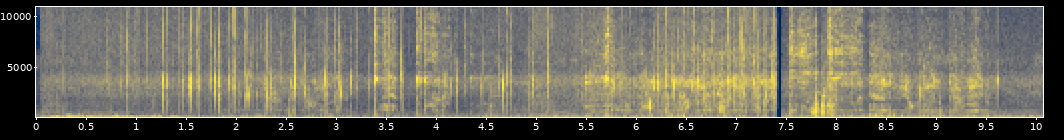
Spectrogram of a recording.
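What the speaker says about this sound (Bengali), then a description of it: "তেলের উপর দিয়ে দেবো জিরে আর কালো জিরে" Cumin and black cumin seeds crackle and pop as they sizzle in hot oil, a steady dense frying hiss with sharp spattering ticks close up, and a brief spoken remark partway through.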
